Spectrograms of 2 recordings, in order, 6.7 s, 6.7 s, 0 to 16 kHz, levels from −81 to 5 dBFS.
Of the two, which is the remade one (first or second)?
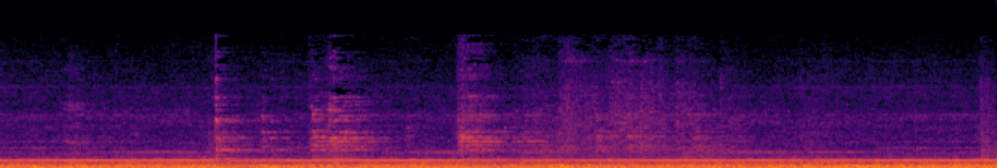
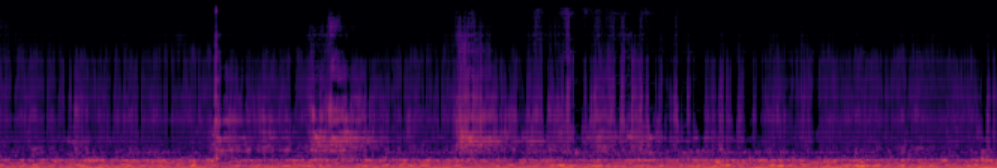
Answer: second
